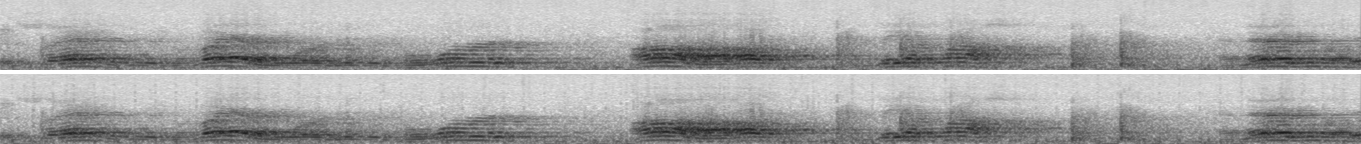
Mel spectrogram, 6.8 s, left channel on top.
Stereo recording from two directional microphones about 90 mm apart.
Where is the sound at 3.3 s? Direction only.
45° right (ahead or behind).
